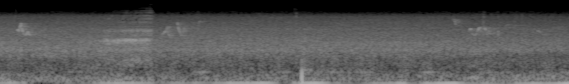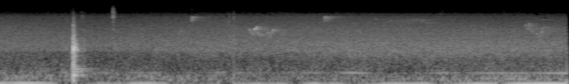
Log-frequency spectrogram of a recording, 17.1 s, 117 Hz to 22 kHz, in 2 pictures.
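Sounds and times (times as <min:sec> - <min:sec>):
faint bird chirps: 0:01.4 - 0:02.8
sharp knock: 0:09.7 - 0:09.9.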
